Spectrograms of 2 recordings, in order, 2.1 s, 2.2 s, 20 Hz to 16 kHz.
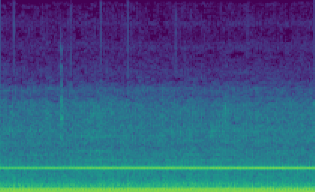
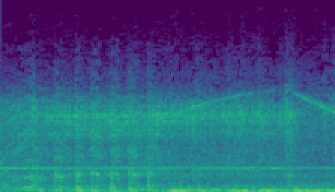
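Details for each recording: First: Mitsubishi 3000GT VR4 with new radiator, fan shroud, alternator and relocated battery, not run in a while, weak battery, idling after the alternator picks up: steady even idle, low drone, faint fixed high whine, no misses or knocks; runs fine. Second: Mitsubishi 3000GT VR4, not run in a while, with relocated battery: starter turns slowly, about four chugs a second for three seconds, before catching and settling; weak, nearly dead battery drags the crank, runs nicely once alternator picks up.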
